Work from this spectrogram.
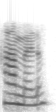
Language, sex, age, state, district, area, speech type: Kannada, female, 30-45, Karnataka, Vijayanagara, rural, conversation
